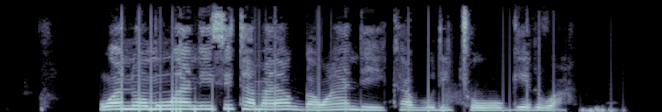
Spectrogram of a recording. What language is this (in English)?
Ganda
